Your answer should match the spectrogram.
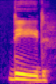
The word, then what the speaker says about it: deed: deed, did. 이 did라는 단어 여러분 발음 조심해요. 이 두 개 붙어서 길게 사운드가 나.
